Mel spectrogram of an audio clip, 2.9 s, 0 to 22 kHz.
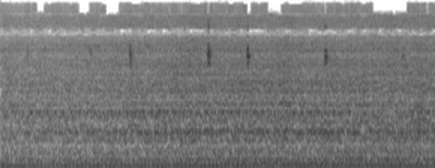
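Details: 2007 Nissan Altima 2.5L first start after oil cooler replacement and an oil change, checked for the previously heavy oil leak: a steady, even idle hum with no knocks, ticks or stumbles. It runs normally and no leak is seen.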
